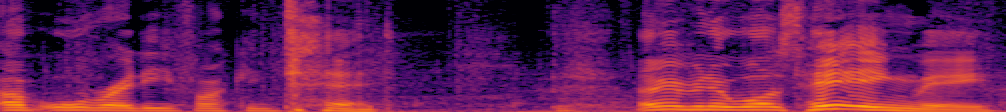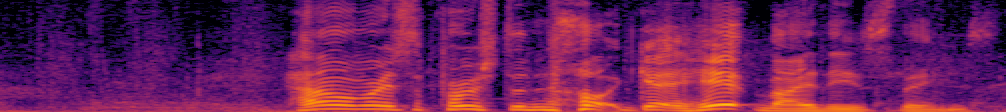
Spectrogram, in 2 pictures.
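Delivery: real gamer frustration, almost yelling; frustrated outburst. Real, not acted.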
